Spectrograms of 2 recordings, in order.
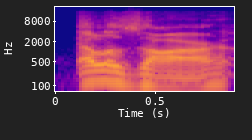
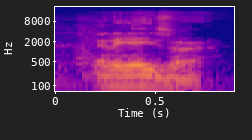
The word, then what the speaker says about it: Eleazar: over there with uh elazar I think that's how he pronounced his name elazar uh Eleazar Eleazar my bad I said I forgot to put the A on it but uh Eleazar and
